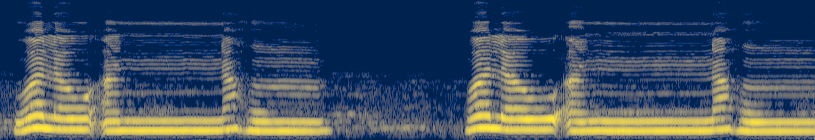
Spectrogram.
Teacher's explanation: वलौ अन्नहुम, यहाँ देखिए अलिफ की ज़बर को नून के साथ मिलाएंगे क्योंकि नून के ऊपर शद है, और जब नून के ऊपर शद आती है तो वहाँ गुन्ना भी किया जाता है।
